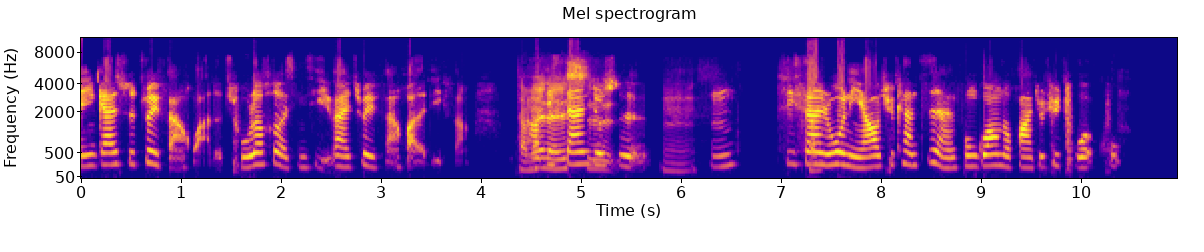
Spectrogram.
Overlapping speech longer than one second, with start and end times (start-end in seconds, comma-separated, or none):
4.4-5.7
